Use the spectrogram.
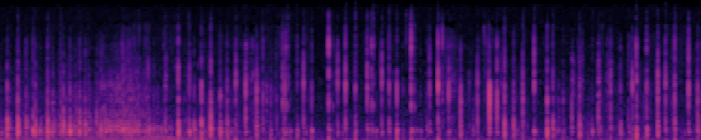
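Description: Long dark-painted nails and fingertips scratch and rub the raised texture of a large closed journal, its dark brown leather cover embossed in a geometric star pattern and held tilted. The first two seconds are a dense, steady rubbing over a low hum, then it turns into quick, uneven, crisp clicks and ticks of nails catching on the embossed ridges, about three per second.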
